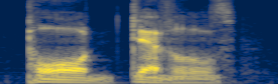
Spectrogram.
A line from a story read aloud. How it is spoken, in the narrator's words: growled Moody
